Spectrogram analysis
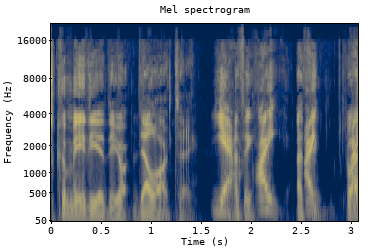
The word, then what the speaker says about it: Commedia dell'arte: the Marx Brothers were, however you pronounce it, Comedy dell'arte. I pronounce it Commedia dell'arte, but that's good. Yeah. I know. You may be right and I may be wrong. No, I have no idea. I think it's Commedia dell'arte.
